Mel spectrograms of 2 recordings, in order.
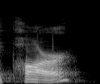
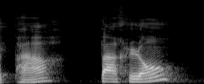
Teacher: So push that R all the way back and say parlons.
